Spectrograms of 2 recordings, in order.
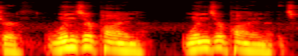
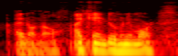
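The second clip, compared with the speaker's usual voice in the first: usual speaking voice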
